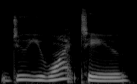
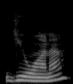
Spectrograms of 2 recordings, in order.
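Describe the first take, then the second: First: Every word is said fully and separately. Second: 'Want to' is blended into 'wanna'. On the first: "Instead of" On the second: "they said"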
